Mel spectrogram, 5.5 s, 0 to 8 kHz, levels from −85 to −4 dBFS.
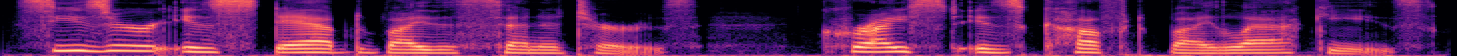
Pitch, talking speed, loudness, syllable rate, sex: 200 Hz, 120 wpm, -16 LUFS, 3.5 syllables/s, female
